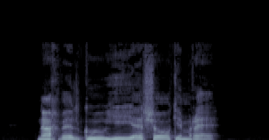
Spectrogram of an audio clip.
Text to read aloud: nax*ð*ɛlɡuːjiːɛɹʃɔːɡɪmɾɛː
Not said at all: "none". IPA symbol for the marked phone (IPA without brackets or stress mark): v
